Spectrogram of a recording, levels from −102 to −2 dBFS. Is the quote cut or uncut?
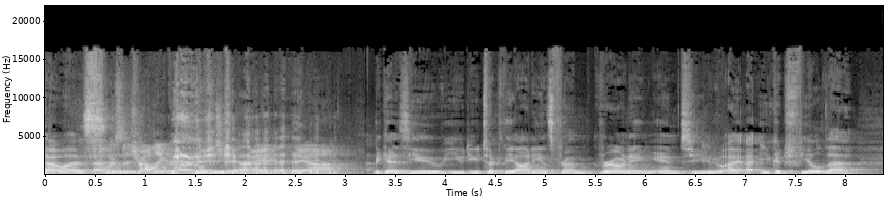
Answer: cut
